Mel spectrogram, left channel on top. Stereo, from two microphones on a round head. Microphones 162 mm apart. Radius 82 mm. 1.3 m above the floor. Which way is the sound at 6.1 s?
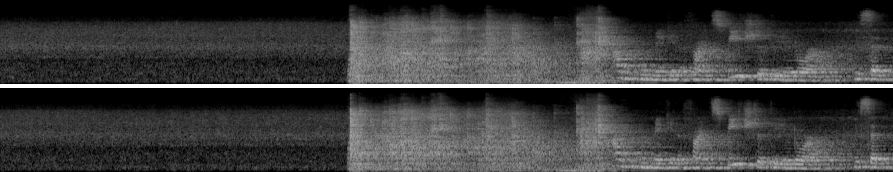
55° right (ahead or behind).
